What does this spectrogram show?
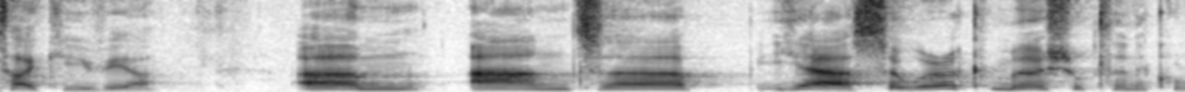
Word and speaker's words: IQVIA: I am Vice President for Northern Europe for IQVIA, the almost unpronounceable name. Some people say IQVIA, but it's IQVIA.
